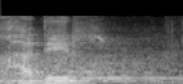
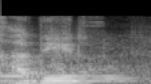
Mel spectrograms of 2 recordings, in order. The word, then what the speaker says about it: খাদির: খাদির নাম বুঝেন নাই? আপনারা বলেন খিদির। কি বলেন? খিদির। আফসাহ শুদ্ধ উচ্চারণ কি? খাদির। আরবিতে খাদ্রুন, খুদরা বলা হয় সবুজকে। তিনি যেখানে বসতেন সব সবুজ হয়ে যেত, এই জন্য তার নাম খাদির।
